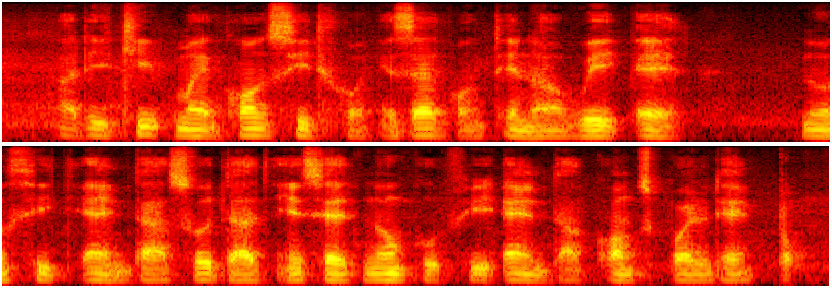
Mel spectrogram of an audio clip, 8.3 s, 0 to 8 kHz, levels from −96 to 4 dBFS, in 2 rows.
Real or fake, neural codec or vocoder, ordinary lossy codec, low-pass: fake; codec, 16 kHz, 0.8 kbps, ZipCodec; none; none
